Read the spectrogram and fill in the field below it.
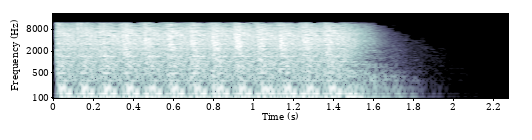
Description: science fiction blaster gun automatic shoot fire rounds; zapsplat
